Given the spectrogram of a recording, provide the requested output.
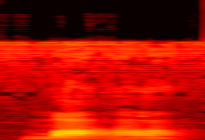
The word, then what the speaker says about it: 马: It means horse, and pronounced in Chinese 马. 马.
